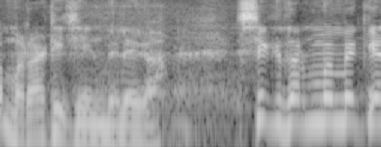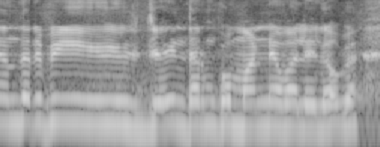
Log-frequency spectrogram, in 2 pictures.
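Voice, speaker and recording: Noticeable background noise runs behind a man as he speaks. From Mumbai, India. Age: 60s. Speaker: politician. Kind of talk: interview. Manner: animated.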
